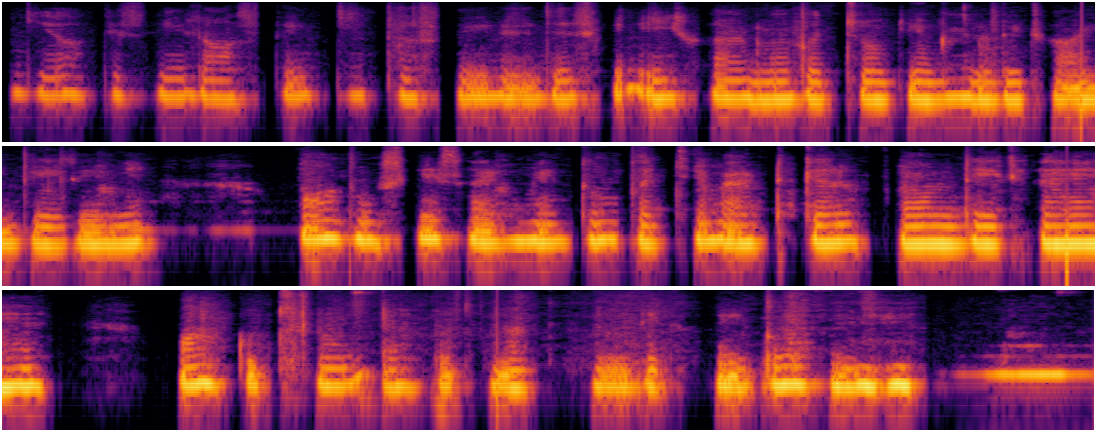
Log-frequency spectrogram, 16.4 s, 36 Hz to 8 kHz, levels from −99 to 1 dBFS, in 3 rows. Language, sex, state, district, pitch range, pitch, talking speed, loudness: Hindi, female, Bihar, Gaya, 190-220 Hz, 200 Hz, 100 wpm, -21 LUFS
